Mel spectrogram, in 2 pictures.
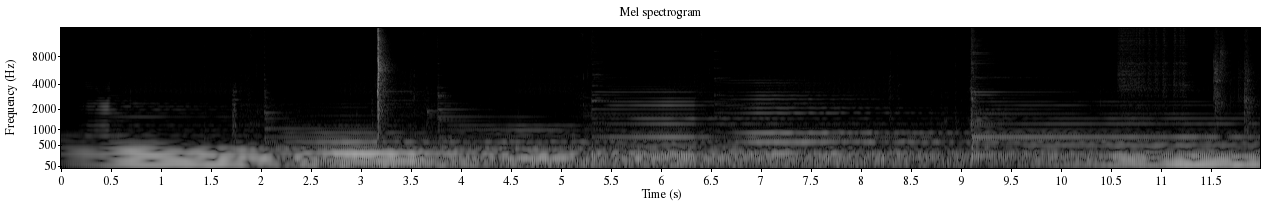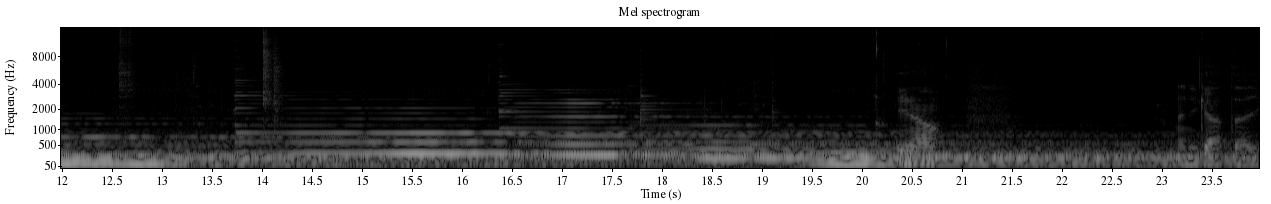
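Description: Electric guitar played through a Line 6 Helix with a spacey reverb setting, sustained chords and swelling notes ringing out with long washy tails and chorus-like shimmer, alone without talk.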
